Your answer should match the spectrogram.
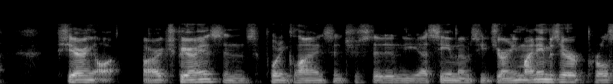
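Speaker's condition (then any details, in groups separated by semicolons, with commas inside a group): No condition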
